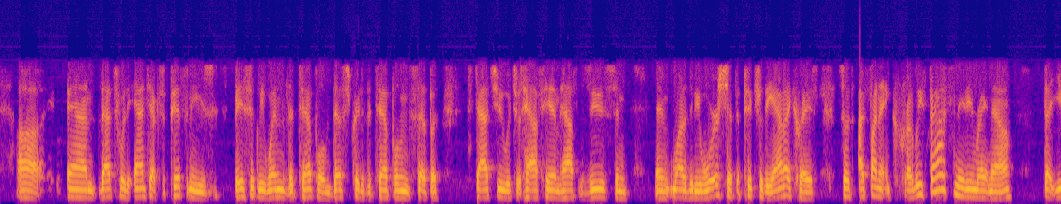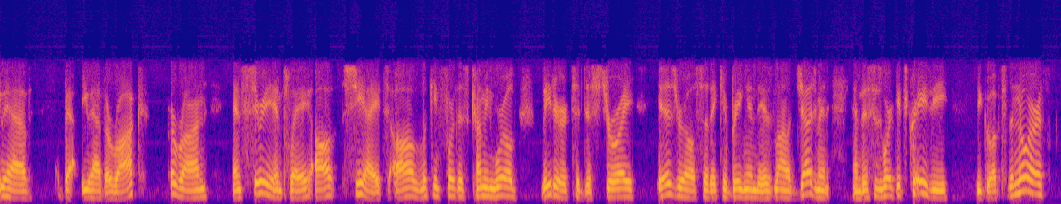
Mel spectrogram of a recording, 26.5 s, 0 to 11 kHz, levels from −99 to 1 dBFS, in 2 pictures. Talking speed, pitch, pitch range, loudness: 205 wpm, 120 Hz, 110-130 Hz, -20 LUFS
